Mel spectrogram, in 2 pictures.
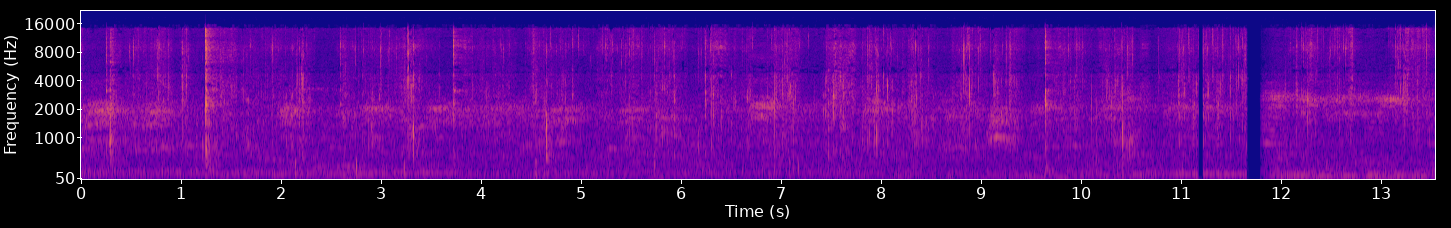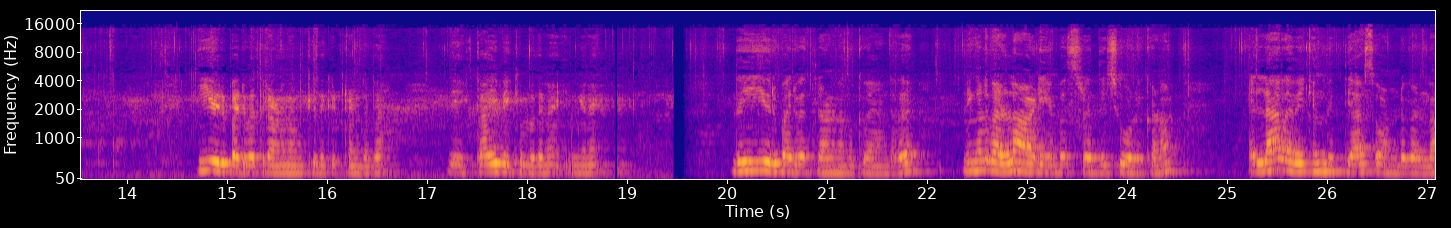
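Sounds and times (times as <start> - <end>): hands squishing dough: 0.0 - 27.0.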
